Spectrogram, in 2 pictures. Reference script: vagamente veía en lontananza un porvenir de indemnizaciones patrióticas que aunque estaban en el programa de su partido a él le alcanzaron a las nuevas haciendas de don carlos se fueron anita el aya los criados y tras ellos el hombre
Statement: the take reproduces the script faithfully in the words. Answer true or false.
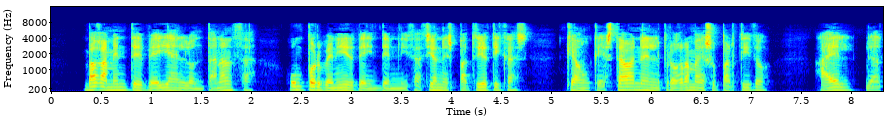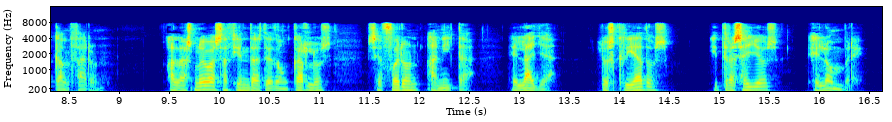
true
